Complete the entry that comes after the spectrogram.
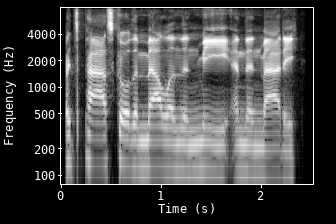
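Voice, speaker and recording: Smooth-voiced streamer losing his voice. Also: mid-range voice, moderate pace, fairly bright tone, no echo, studio quality. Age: adult. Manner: chatty, reads chat aloud. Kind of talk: casual game stream chat.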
